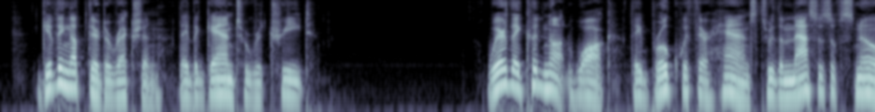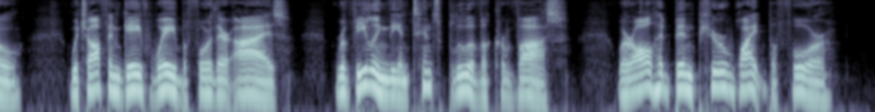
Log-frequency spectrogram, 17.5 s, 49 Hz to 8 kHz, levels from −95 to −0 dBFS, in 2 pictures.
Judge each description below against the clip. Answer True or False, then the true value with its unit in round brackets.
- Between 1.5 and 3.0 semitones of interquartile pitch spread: False (4.8 semitones)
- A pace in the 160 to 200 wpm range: False (150 wpm)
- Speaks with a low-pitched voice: True (115 Hz)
